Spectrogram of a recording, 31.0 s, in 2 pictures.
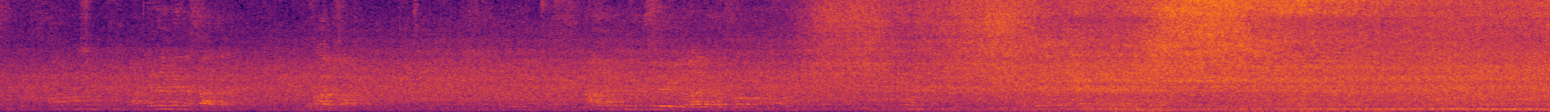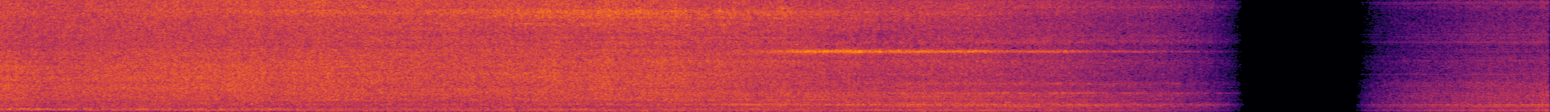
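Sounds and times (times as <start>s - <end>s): thin high locomotive whine: 1.9s - 28.0s, 29.1s - 31.0s
train wheels rumbling on rail: 8.0s - 27.5s.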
